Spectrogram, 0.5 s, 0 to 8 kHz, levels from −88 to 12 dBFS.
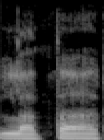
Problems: none marked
